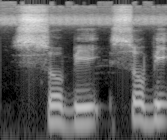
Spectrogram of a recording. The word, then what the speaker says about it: Sobi: From there, we went to Sobi FM. Did I pronounce it well?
